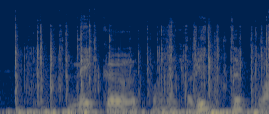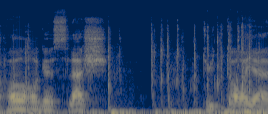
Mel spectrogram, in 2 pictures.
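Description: Keys clatter steadily on a computer keyboard as a web address is typed, the quick clicks running beneath continuous French-speaking narration.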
